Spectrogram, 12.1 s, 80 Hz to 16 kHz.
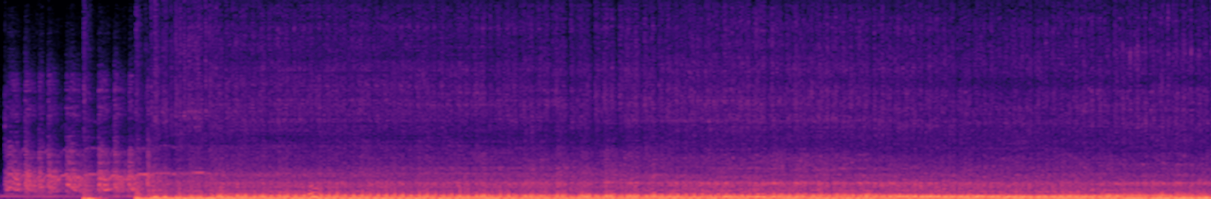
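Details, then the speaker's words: Ten-year-old 2015 Yamaha R1M that wouldn't run: after starting, the four-cylinder runs loud but lumpy and uneven, like about 3.5 cylinders. Misfire. "No, it doesn't sound very good at all. Well, that's probably not great. I think we can get that fixed up though. Sounds like it's running on about 3.5 cylinders, yeah."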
